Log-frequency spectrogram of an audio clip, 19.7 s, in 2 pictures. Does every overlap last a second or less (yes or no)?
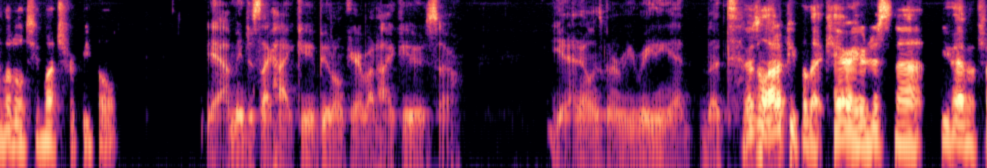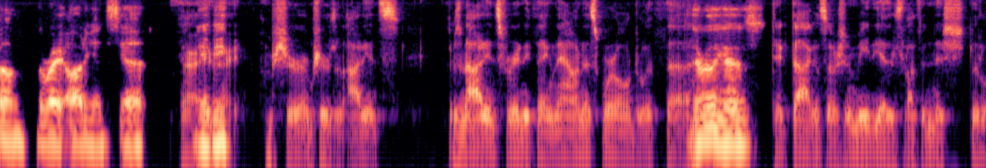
yes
